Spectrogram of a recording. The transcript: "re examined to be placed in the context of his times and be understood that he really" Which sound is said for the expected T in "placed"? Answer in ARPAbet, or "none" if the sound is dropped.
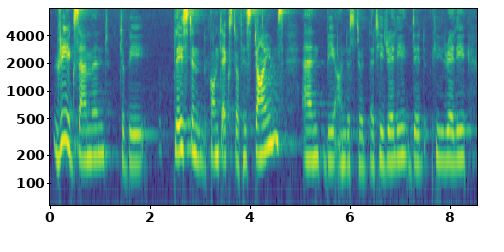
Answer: T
